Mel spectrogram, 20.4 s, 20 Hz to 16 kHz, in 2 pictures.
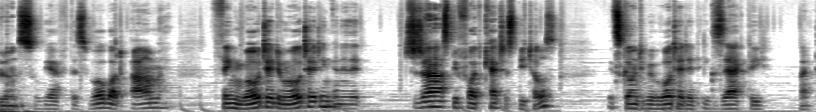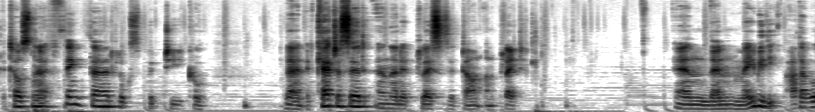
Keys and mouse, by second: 0.1 shift+middle click, 10.7 shift+middle drag, 11.7-13.2 middle drag, 14.6-14.9 middle drag, 16.9-17.3 shift+middle drag.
